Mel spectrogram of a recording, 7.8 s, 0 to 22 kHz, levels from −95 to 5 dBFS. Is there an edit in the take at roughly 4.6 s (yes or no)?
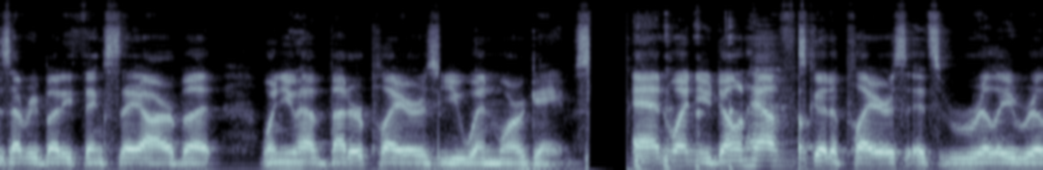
yes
